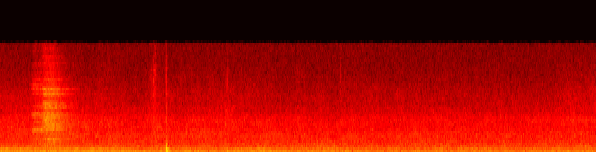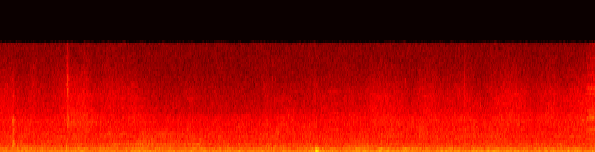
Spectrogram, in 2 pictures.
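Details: A steady mechanical hum like a fan or air conditioner fills a small indoor room, broken by a few faint clicks and knocks; no animal voice is heard.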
